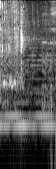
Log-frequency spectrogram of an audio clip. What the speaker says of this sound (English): help yourself to a coffee from the bar or a glass of chilled water from the tap here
